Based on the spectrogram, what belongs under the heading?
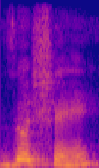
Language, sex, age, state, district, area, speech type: Goan Konkani, female, 45-60, Goa, Salcete, urban, spontaneous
